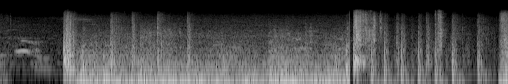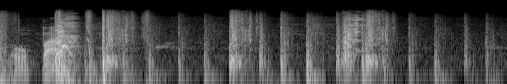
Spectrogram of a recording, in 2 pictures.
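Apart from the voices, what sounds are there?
gunfire in a video game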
